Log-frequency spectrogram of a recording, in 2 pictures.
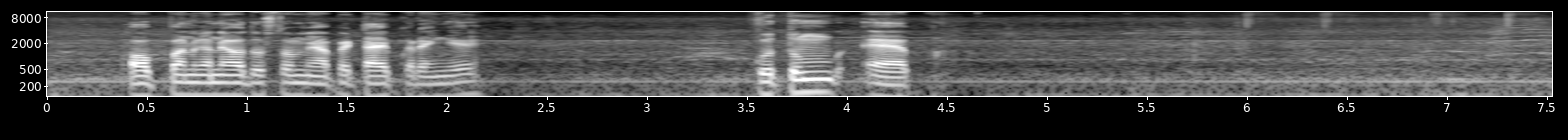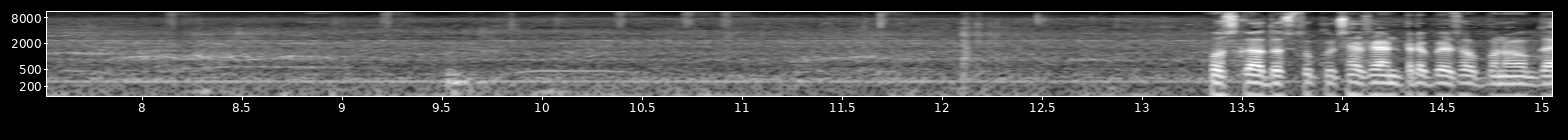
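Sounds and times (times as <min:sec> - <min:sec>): constant low hum: 0:00.0 - 0:15.0
faint distant sounds: 0:00.0 - 0:15.0.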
